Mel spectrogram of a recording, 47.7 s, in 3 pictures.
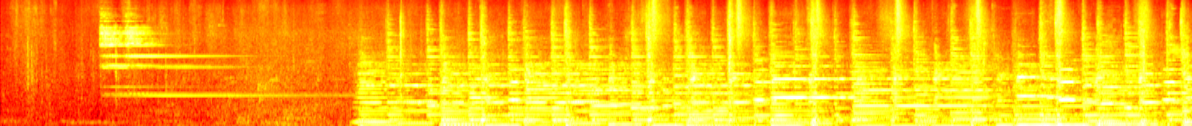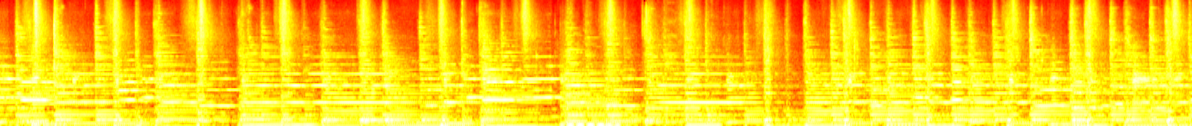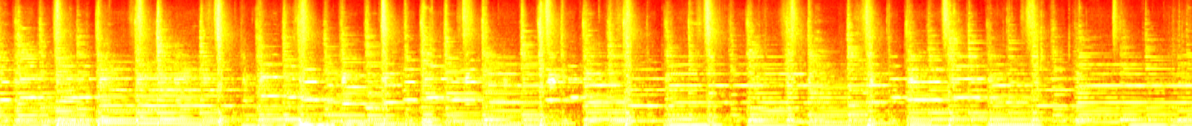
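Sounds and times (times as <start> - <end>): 
instrumental processional entrance music: 0.1 - 47.6.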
